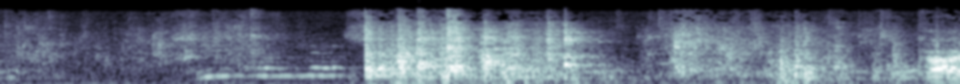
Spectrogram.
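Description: Water splashing in a kitchen sink in two loud bursts, the first about two seconds in lasting over a second, the second shorter, about five seconds in.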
